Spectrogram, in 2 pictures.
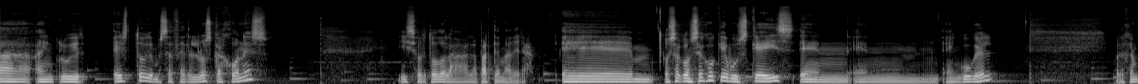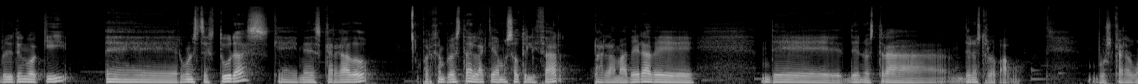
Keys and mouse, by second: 9.4 click, 11.6 click, 13.1 click, 15.0 click.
